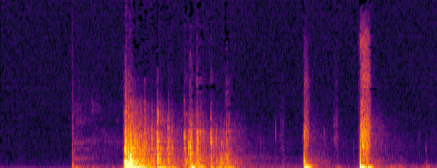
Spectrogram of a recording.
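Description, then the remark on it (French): A concierge swings a door shut with a heavy, resonant thud, followed a moment later by two sharp clicks, like a latch or lock catching. Fairly loud, with no voices. “Oui, je suis sûre et la concierge ferme la porte.”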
